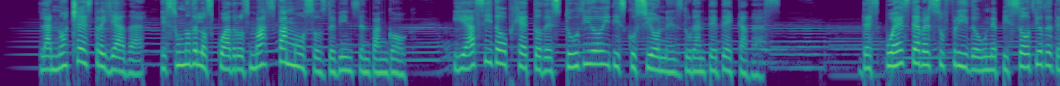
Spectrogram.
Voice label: E-Learning, bilingual female; Mexican female VoiceOver artist and actor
